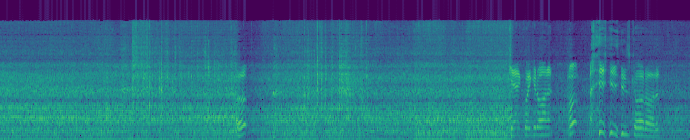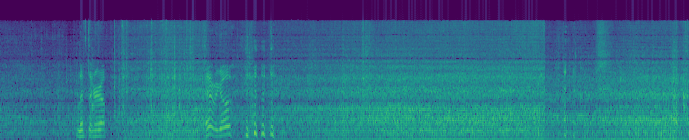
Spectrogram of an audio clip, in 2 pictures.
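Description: A bulldozer's diesel engine rumbles steadily close by.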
